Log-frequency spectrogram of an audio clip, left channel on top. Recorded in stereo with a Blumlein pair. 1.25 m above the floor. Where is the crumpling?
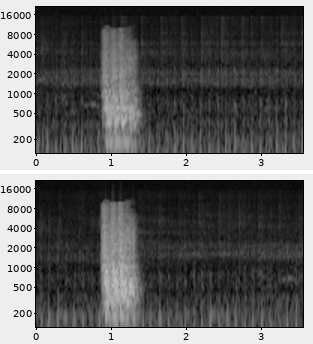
I don't hear crumpling.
